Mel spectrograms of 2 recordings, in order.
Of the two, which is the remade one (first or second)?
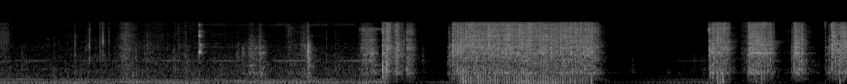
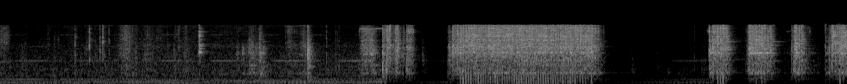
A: first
